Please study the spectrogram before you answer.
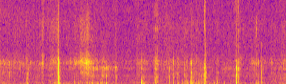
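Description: Long nails of both hands scratch and tap the capsules and top panel of a handheld plastic Tascam audio recorder. About nine sharp, dry, bright clicks stand out over a quiet, steady bed of soft scratching. Each tap stops at once with no ring.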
